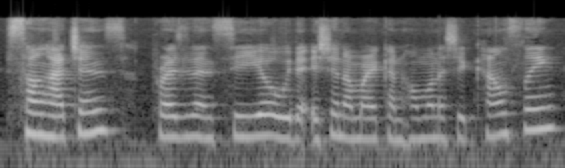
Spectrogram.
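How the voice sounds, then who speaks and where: Quick-speaking woman introducing herself. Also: fairly high pitch, fairly even intonation, fairly bright tone, a little hiss or hum. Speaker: nonprofit president. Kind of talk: self-introduction at a public meeting.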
